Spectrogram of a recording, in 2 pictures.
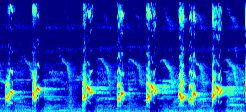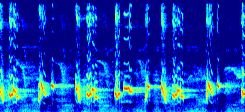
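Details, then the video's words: Sooty-headed bulbul in long rapid song, the type used to prompt kept birds of its kind to sing. Chattering, bubbly notes repeat about three per second, mixed with short bright whistles, against a silent background. "Jadikan burung trucuk gacor trucukan gacor tempur ropel panjang"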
